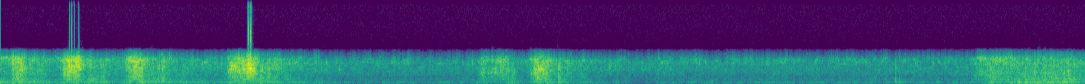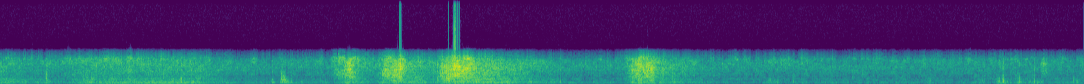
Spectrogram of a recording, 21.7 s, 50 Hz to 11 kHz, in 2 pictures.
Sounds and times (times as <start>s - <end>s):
Vehicle: 0.0s - 21.6s.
